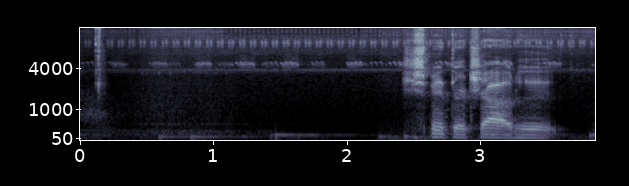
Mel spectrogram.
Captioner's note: sound of crickets chirping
